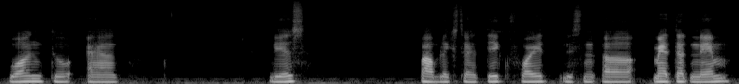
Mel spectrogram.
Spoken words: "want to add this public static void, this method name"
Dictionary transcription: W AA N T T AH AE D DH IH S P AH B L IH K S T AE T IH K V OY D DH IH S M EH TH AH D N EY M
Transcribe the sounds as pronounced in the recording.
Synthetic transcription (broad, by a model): W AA N T T AH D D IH S P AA B L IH K S T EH T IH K F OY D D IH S M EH T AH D N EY M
